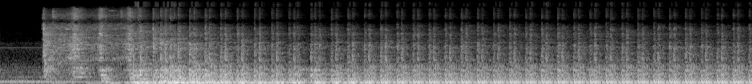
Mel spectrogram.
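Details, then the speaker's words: Harley-Davidson Road Glide M8 after cam swap, first start with no exhaust slip-ons fitted: quick crank and catch, loud lumpy but steady big-twin idle about three beats a second, no knocks or misses; healthy. "I did fire it up for the first time last night, and oh my god, this thing is stupid loud. It sounds amazing."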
